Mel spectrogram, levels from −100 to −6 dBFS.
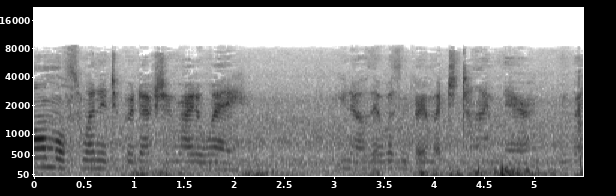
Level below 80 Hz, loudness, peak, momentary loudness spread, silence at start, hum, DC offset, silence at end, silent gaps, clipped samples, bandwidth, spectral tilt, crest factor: -36 dBFS; -26 LUFS; -8 dBFS; 13 LU; 0 s; none; under 0.1%; 0 s; none; under 0.1%; 8.8 kHz; -4 dB/octave; 20 dB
